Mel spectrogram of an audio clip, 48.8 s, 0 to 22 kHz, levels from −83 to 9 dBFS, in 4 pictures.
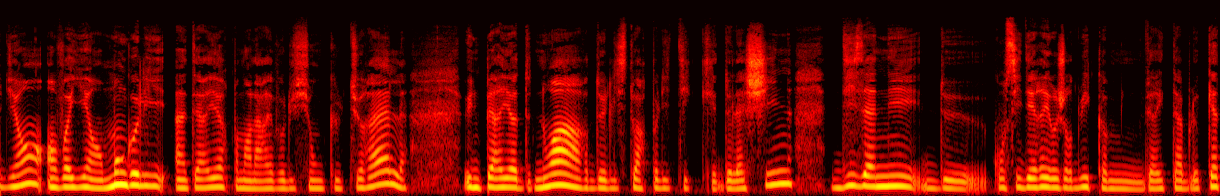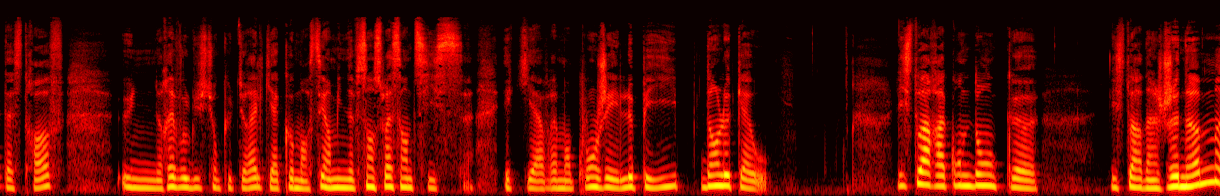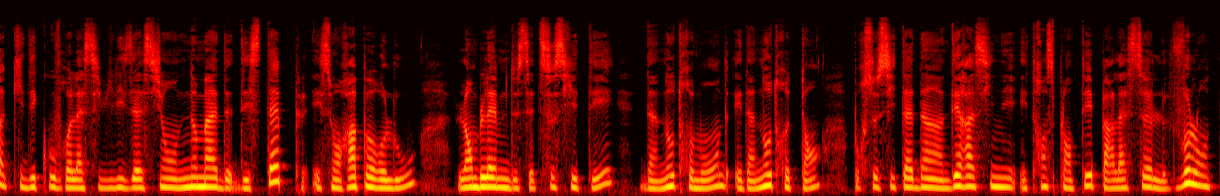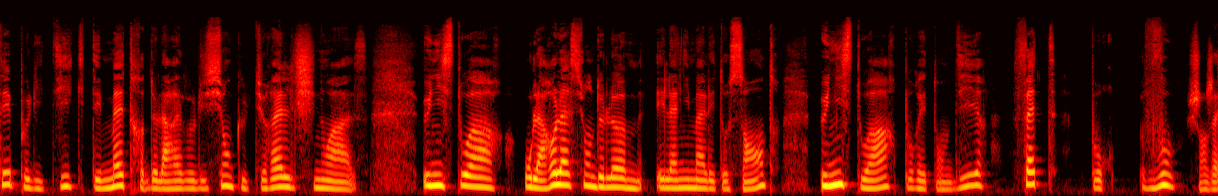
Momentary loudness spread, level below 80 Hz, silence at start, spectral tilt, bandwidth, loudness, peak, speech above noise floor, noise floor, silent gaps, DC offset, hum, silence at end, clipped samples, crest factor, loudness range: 14 LU; -70 dBFS; 0 s; -6 dB/octave; 14.5 kHz; -24 LUFS; -4 dBFS; 41 dB; -64 dBFS; none; under 0.1%; none; 0 s; under 0.1%; 20 dB; 6 LU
